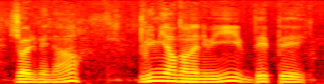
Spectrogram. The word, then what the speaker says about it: Mesnard: À l'ordre de Joël Ménard, ça s'écrit avec un S, Joël Mesnard avec un D à la fin, Joël Ménard.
